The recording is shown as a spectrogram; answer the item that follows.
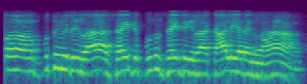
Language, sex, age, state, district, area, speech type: Tamil, male, 60+, Tamil Nadu, Erode, urban, conversation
